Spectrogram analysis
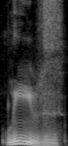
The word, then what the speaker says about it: leaves: is not leaves, it's leaves. We use the letter V and pronounce it v, plus the S making a Z sound like in zebra, leaves.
